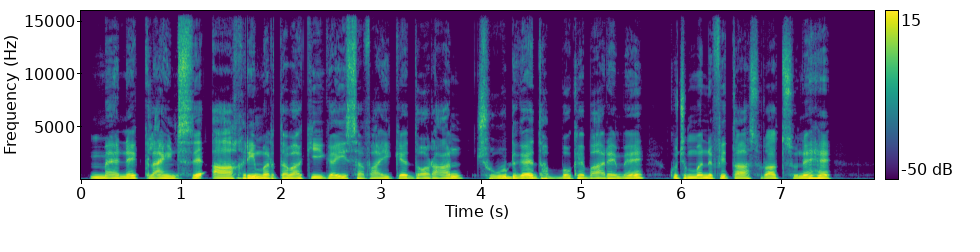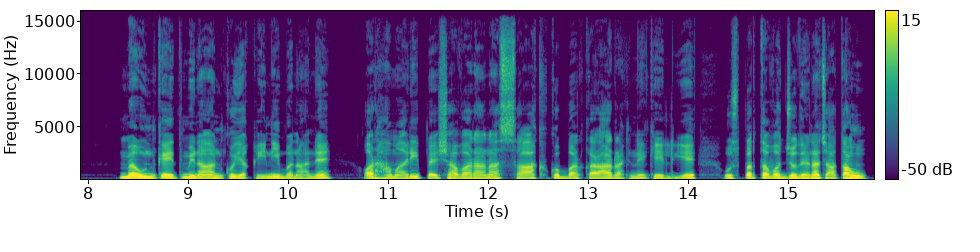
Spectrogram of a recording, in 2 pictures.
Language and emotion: Urdu, fearful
